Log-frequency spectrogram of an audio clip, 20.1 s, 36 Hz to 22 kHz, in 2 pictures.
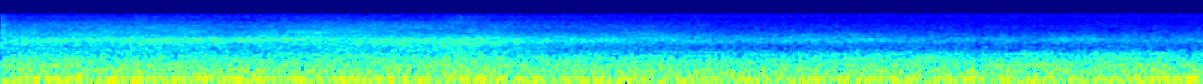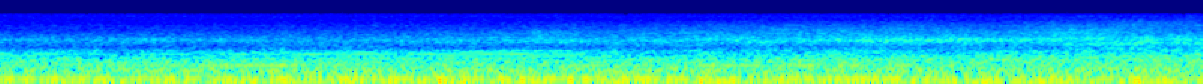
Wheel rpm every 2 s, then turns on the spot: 0, 0, 0, 0, 0, 0, 0, 0, 0, 0.
none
